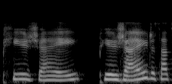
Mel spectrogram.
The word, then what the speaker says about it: Peugeot: I think it's pronounced Piaget. Piaget, does that sound right? Why? I might have thought of Peugeot.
